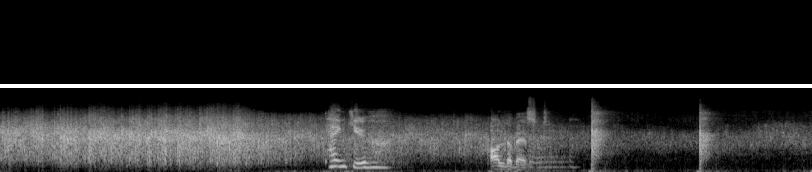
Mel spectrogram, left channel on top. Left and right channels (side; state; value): left; silent; digital silence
